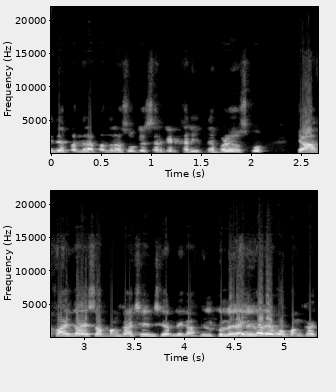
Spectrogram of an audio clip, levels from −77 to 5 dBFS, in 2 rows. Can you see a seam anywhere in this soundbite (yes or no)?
no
